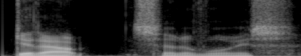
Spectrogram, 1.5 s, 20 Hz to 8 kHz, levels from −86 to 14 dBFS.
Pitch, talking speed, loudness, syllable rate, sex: 85 Hz, 200 wpm, -20 LUFS, 5.2 syllables/s, male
